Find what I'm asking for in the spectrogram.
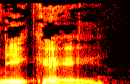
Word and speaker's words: nike: We have from the verb nikao, the noun, nike, N-I-K long E, which is the word for victory.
